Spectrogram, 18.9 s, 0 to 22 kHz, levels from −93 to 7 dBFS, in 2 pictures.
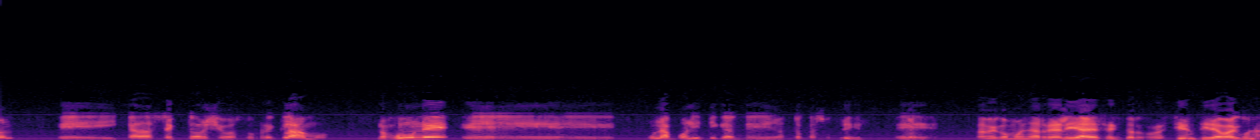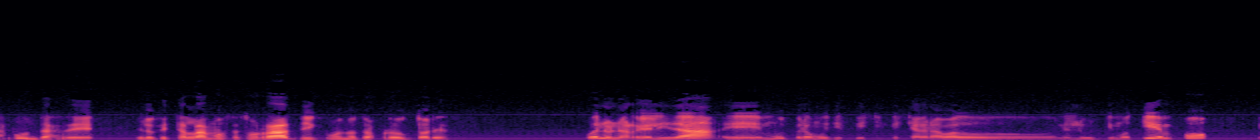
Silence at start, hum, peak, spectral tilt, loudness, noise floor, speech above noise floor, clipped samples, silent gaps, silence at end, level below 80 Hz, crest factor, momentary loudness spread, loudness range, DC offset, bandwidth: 0 s; none; -4 dBFS; -4 dB/octave; -28 LUFS; -63 dBFS; 33 dB; under 0.1%; none; 0.4 s; -68 dBFS; 26 dB; 20 LU; 8 LU; under 0.1%; 7 kHz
